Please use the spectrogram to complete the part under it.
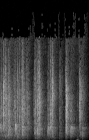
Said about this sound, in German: Ich kann leider nicht vormachen, dass wir jetzt auch klatschen können, wenn jemand von der Bühne geht, weil ich zwei Mikros in der Hand habe.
